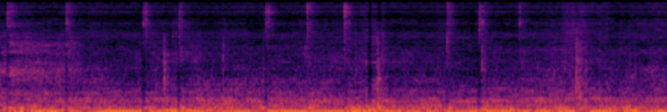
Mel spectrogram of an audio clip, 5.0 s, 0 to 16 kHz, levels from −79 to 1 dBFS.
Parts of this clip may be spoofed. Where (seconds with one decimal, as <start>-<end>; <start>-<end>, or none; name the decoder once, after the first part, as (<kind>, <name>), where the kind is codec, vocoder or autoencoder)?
0.0-5.0 (codec, SNAC)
